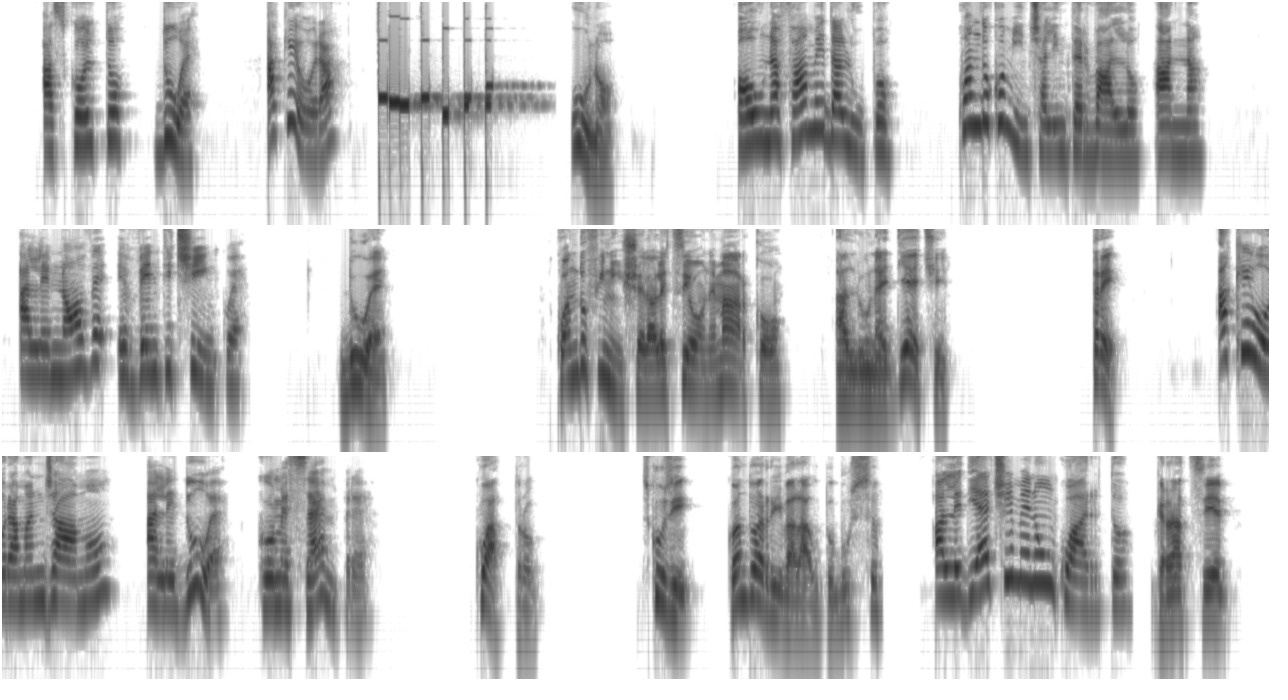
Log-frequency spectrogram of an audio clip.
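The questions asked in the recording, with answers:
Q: Quando comincia l'intervallo, Anna?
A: Alle 9:25

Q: Quando finisce la lezione, Marco?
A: All'1:10

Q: A che ora mangiamo?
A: Alle 2

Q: Scusi, quando arriva l'autobus?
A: Alle 10 meno un quarto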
